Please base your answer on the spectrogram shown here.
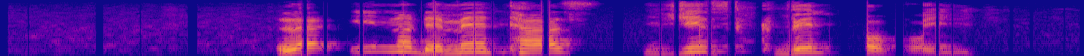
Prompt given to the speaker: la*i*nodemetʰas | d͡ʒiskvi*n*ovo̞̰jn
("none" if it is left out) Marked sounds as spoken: i, n

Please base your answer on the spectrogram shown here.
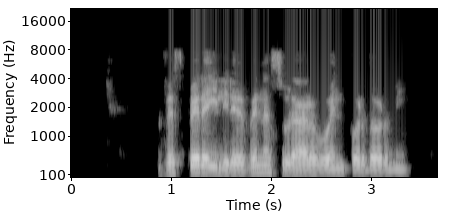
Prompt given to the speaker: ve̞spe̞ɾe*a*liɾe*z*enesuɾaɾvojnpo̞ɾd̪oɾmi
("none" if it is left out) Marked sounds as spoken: i, v

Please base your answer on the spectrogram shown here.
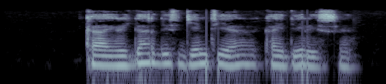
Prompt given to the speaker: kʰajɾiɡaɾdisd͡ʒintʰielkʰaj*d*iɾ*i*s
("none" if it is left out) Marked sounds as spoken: d, i

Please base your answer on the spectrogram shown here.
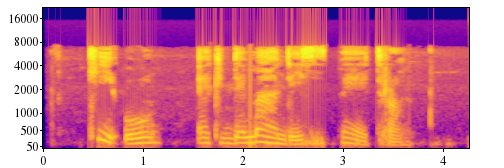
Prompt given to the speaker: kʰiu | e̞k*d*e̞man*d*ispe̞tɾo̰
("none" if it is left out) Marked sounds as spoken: d, d

